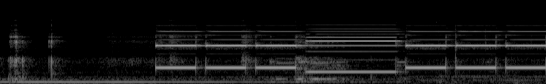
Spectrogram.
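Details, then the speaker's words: Desktop computer that suddenly won't boot, beeping at power-on. Three equal beeps on one tone and a fourth on a different, lower tone repeat over and over; a POST beep code indicating a memory error. "The four beeps are equal length, but three are one tone and then the fourth one's a different tone."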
